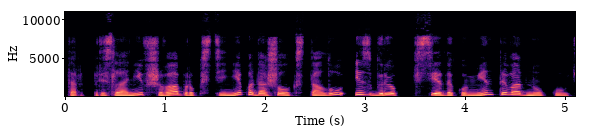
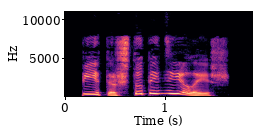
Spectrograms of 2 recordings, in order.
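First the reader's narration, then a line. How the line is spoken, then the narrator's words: Scream. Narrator (Russian): закричала Присцилла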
